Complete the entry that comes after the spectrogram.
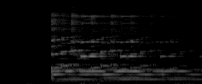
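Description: Mega Man 2 soundtrack music starts abruptly from a phone speaker, a bright, tonal electronic burst that holds steady, fairly faint and alone with no talking.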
